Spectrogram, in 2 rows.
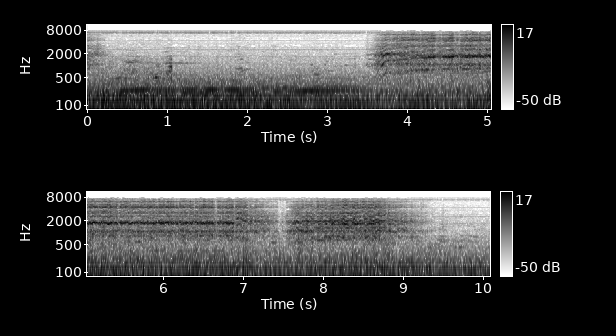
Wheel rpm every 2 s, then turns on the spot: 10, 40, 220, 100, 70.
none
